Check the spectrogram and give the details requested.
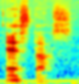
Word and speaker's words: estas: So for example, if you were to remove the accent mark from estás, if you get rid of it, now the word is estas. Estas means these.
